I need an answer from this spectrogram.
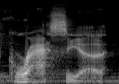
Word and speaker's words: Gracia: Okay, so it's Gracia. It was once Is how you pronounce that?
